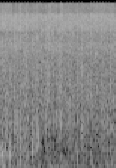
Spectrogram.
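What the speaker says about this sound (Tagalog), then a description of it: "sobrang lakas na naman po nung ano, nung buhos ng ulan" Heavy rain pours beside the Marikina River as a dense, steady roar of drops hitting surfaces, loud and close, with no voices.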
